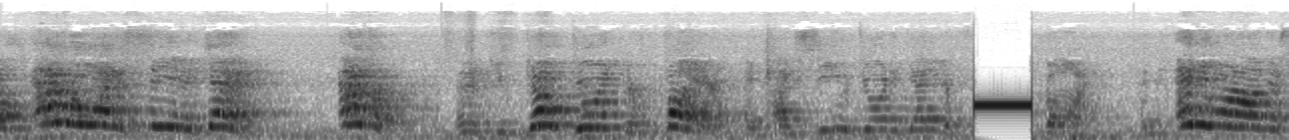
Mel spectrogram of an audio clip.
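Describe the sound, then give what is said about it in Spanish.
A man shouts angrily and continuously at his film crew during a movie shoot; near the end a single steady censor bleep briefly replaces his voice, masking an insult, before the shouting resumes. “Bueno, estos pitidos que escuchamos son insultos a su equipo de rodaje.”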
